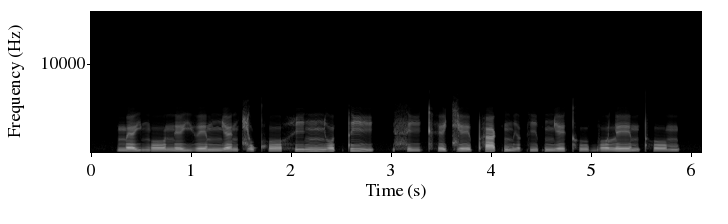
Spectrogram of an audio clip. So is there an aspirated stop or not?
yes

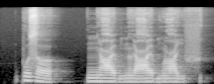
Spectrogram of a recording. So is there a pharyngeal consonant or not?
yes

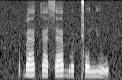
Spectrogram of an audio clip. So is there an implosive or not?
yes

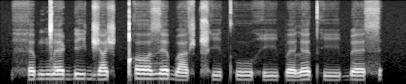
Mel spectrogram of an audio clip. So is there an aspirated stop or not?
yes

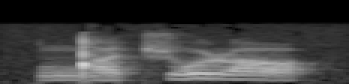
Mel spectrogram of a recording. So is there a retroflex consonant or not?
yes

